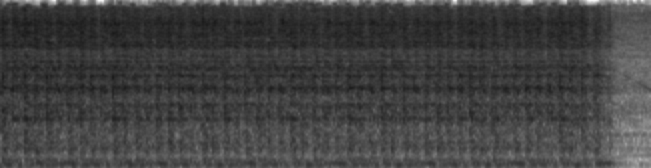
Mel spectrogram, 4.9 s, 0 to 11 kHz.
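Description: Chevy 283 small block engine cranked over by its starter, a loud, steady rhythmic churning that runs for about four and a half seconds before cutting off abruptly.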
